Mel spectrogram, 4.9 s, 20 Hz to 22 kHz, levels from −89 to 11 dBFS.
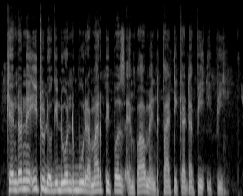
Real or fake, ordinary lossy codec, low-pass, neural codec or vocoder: fake; none; 19.8 kHz; vocoder, 44.1 kHz, 128 mel bands, Pupu-Vocoder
